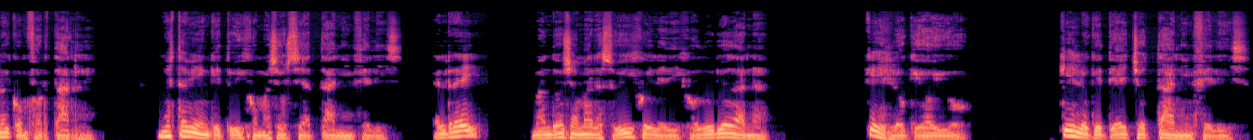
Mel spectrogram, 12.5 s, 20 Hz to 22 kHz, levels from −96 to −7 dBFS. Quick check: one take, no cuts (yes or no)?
no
